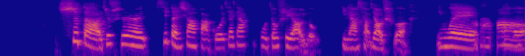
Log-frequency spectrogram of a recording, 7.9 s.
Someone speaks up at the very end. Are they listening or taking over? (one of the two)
listening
